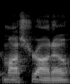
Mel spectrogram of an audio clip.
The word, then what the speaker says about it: Mascherano: Javier Mascherano. Now tell me if I'm pronouncing that right.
